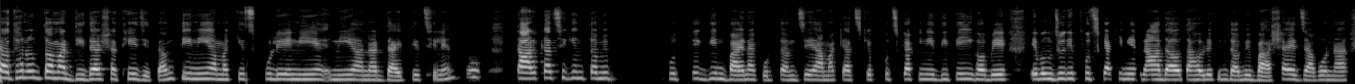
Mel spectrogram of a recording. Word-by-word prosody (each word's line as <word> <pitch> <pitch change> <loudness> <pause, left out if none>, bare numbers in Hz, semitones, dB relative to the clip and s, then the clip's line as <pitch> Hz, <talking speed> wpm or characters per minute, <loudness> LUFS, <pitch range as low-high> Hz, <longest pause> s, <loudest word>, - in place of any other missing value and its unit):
সাধারণত 305 0 +3
আমার 280 -2 +4
দিদার 240 +1 +6
সাথেই 250 +1 -1
যেতাম। 200 +3 -2
তিনি 255 -2 0
আমাকে 230 +1 -3
স্কুলে 240 -1 -3 0.2
নিয়ে, 235 0 +1 0.2
নিয়ে 225 +1 0
আনার 210 0 -1
দায়িত্বে 195 +3 0
ছিলেন। 230 +5 -5
তো - - -6 0.5
তার 270 -1 +9
কাছে 300 +1 0
কিন্তু 290 -2 -6
আমি 280 - -2 0.7
প্রত্যেকদিন 260 +1 -6
বায়না 220 +1 +3
করতাম। 205 +2 -4
যে, 230 - -2
"আমাকে 205 +1 -7
আজকে 215 +1 -6
ফুচকা 245 0 -1
কিনে 240 -1 -4
দিতেই 250 +2 -4
হবে 225 0 +4 0.4
এবং 255 +1 +4
যদি 265 0 0
ফুচকা 260 0 0
কিনে 250 -1 -2
না 225 - +4
দাও 220 -1 +7
তাহলে 220 0 +2
কিন্তু 225 0 -5
আমি 220 - -1
বাসায় 225 +5 +2
যাব 195 0 -1 0.2
না।" 200 - -2
235 Hz, 175 wpm, -25 LUFS, 220-260 Hz, 0.7 s, তার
